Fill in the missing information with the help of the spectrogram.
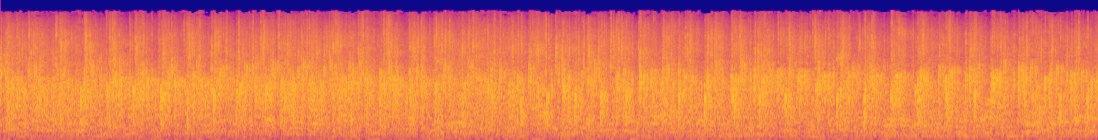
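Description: A large audience applauding, many hands clapping together in a dense, steady stream.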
